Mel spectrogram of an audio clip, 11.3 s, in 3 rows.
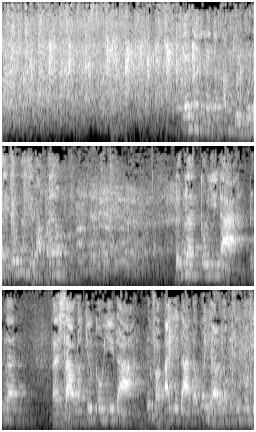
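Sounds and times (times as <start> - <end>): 
applause at a Buddhist temple gathering: 0.0 - 4.6, 10.6 - 11.3
speech: 2.8 - 11.3
laughter: 3.6 - 6.8.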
